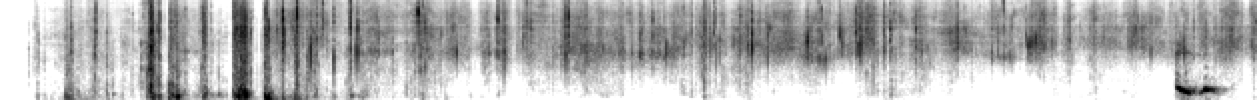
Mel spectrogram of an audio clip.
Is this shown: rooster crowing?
no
